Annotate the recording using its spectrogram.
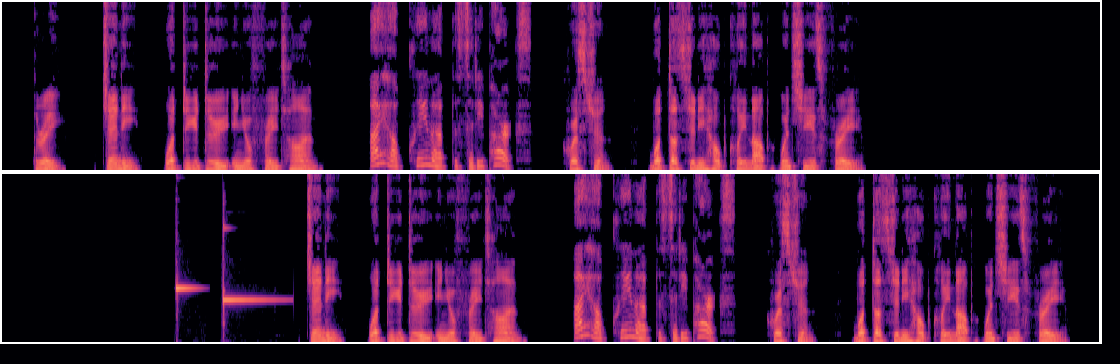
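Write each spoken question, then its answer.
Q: What does Jenny help clean up when she is free?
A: The city parks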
